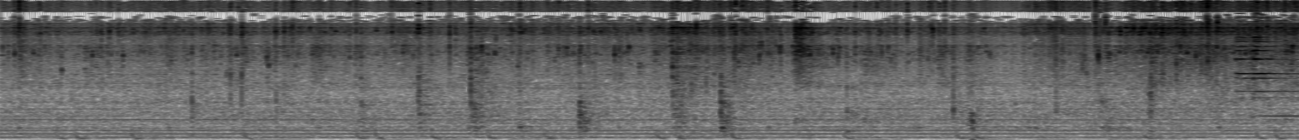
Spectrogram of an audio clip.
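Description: Sliced garlic sizzling in hot oil in a nonstick frying pan, with a steady low hum underneath. From about four seconds in, a metal spatula scrapes and stirs it, with scattered clicks against the pan.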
